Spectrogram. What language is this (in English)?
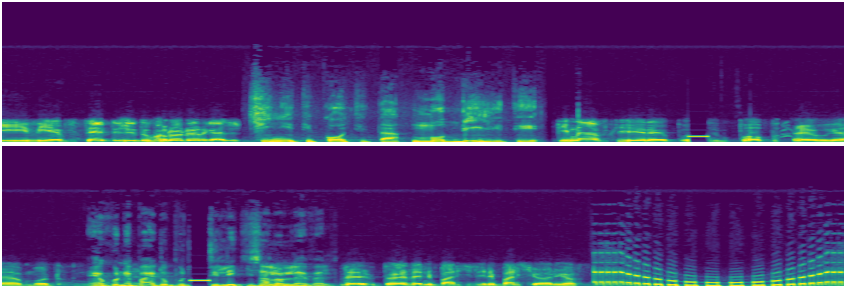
Greek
